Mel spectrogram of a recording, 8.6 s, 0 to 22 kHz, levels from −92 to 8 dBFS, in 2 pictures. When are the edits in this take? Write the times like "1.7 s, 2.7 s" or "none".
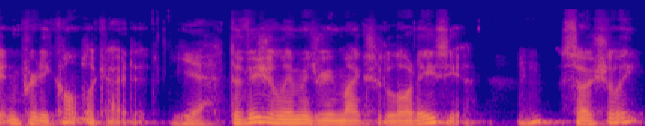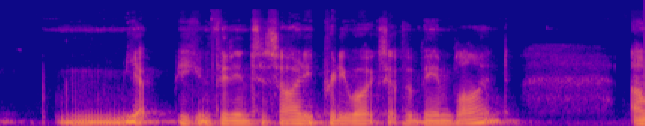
3.3 s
